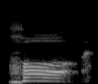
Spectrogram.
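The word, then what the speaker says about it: خاء: So my personal tips is that this is like a scratching sound.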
